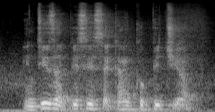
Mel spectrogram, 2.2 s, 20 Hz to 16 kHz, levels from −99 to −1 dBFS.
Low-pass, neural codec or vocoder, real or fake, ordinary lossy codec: 14.4 kHz; vocoder, 44.1 kHz, 128 mel bands, Pupu-Vocoder; fake; none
